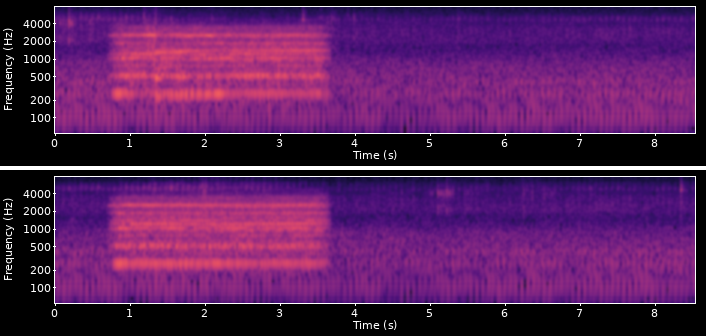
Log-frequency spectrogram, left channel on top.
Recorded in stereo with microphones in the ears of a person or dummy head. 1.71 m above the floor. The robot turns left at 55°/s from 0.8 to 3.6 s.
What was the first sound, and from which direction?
An engine running, straight ahead.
